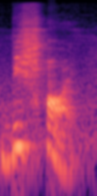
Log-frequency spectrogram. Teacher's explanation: মধ্য ও অন্ত মফলা সাধারণত উচ্চারিত না হয়ে সংযুক্ত ব্যঞ্জনটিকে দ্বিত্ব করে · তাহলে এক্ষেত্রেও ওই যে পরবর্তী যে এটা, সেটা সানুনাসিক হবে, সংযুক্ত ব্যঞ্জনটি সানুনাসিক উচ্চারণ হবে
